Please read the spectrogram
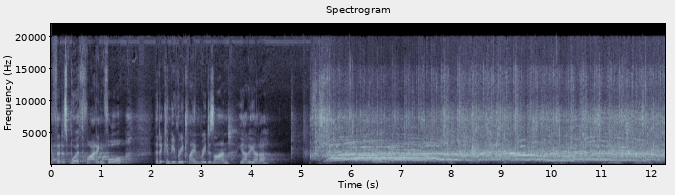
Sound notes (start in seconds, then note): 5.2 audience cheering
